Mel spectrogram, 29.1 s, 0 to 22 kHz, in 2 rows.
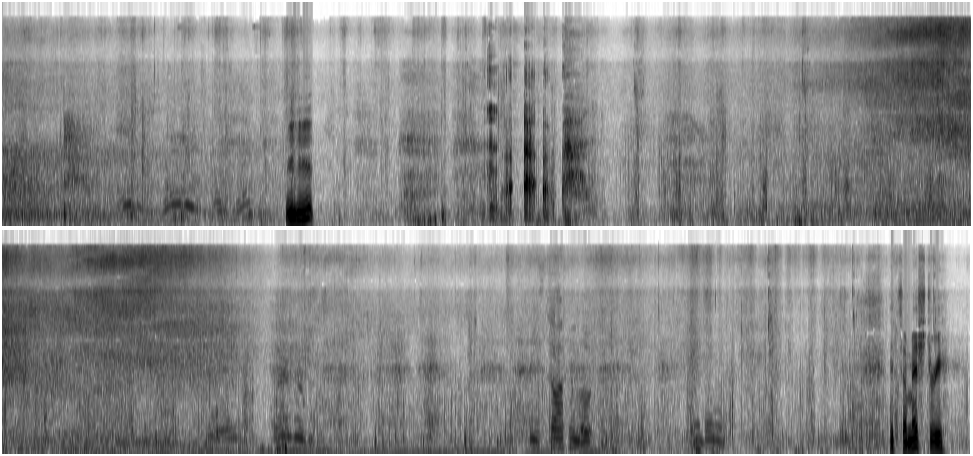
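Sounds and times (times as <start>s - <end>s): car tyres hissing on slush: 0.0s - 4.2s, 9.7s - 28.7s
footsteps crunching on snow: 0.0s - 29.0s.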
